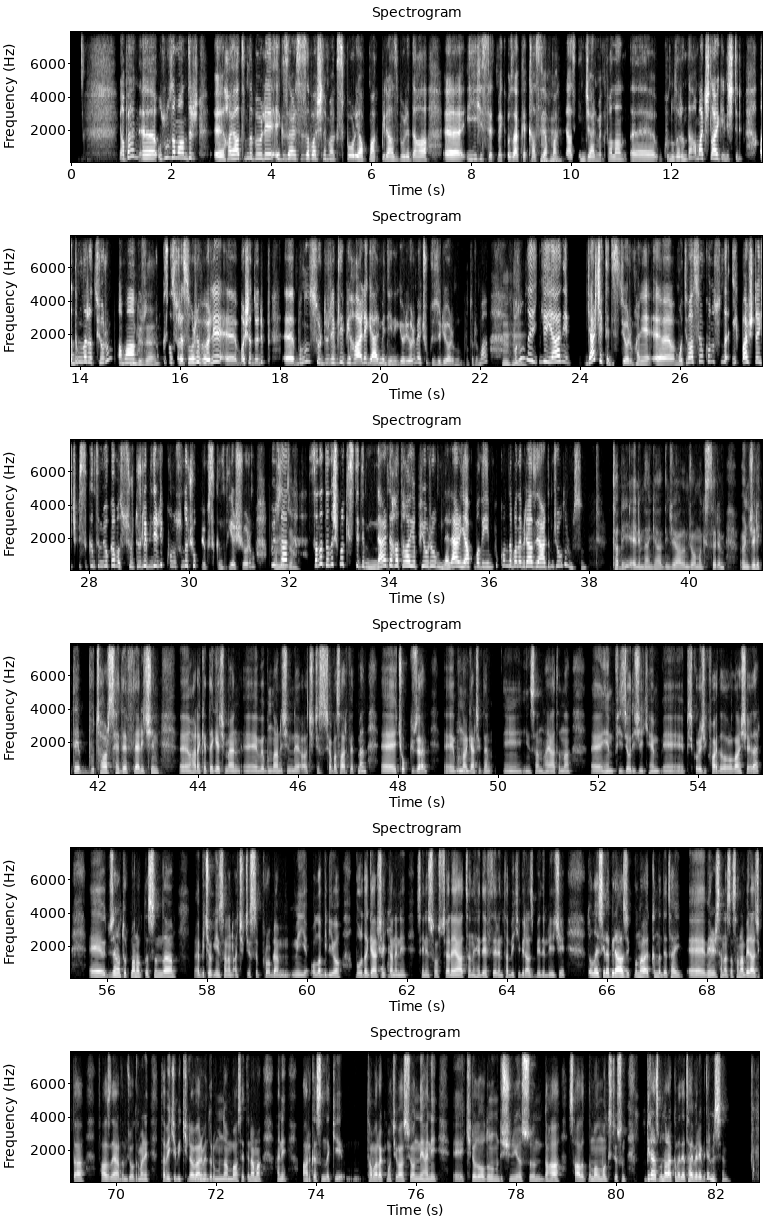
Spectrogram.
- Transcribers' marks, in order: "problemi" said as "problemmi"; tapping
- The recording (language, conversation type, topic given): Turkish, advice, Motivasyonumu nasıl uzun süre koruyup düzenli egzersizi alışkanlığa dönüştürebilirim?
